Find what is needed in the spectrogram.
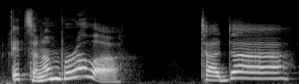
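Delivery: bright, high ta-da announcement; excited reveal. Acted. Mom unveiling her drawing to the boy, excited. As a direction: show off the drawing proudly.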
